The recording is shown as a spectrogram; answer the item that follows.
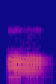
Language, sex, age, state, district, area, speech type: Tamil, male, 30-45, Tamil Nadu, Kallakurichi, rural, conversation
